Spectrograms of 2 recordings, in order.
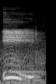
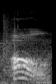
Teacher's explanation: if we pronounce the vowel E, my lips is not round, so the sound E is unrounded. And then when I pronounce about O, we can see that my lips is round. That's why the sound O is rounded.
